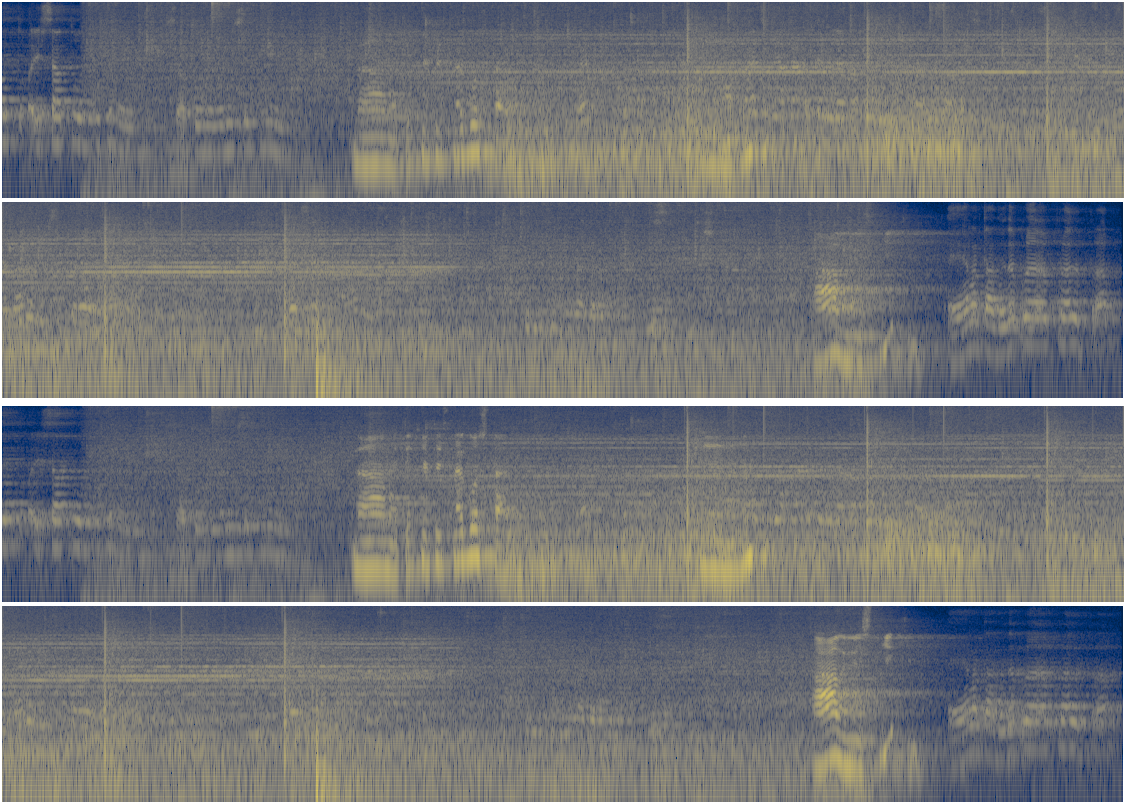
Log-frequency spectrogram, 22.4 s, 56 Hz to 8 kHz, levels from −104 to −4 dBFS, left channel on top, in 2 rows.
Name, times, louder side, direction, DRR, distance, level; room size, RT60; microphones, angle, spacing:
voice 1, 0.0-2.9 3.6-4.3 5.7-6.0 7.2-13.3 14.0-15.6 16.3-18.4 19.5-19.8 20.3-20.4 20.6-22.3, left 2 dB, 65° left, 5 dB, 0.9 m, -49 dB
Thunder / Rain, 0.8-19.9, left 1 dB, 35° left, 1.5 m, -43 dB
voice 2, 3.5-5.1 7.0-7.5 19.3-20.4, right 5 dB, 70° right, 12 dB, 0.5 m, -35 dB
sound 1, 3.6-15.4, left 1 dB, 50° right, 3.9 m, -44 dB
Crackle, 6.8-15.1, right 1 dB, 15° right, 0.8 m, -45 dB
15.5 x 12.5 x 3.6 m, 2.1 s
head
